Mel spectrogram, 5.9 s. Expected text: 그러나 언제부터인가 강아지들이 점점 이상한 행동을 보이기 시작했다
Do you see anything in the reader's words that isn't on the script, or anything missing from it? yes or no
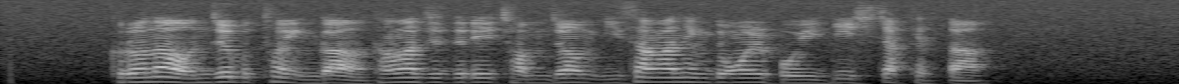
no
